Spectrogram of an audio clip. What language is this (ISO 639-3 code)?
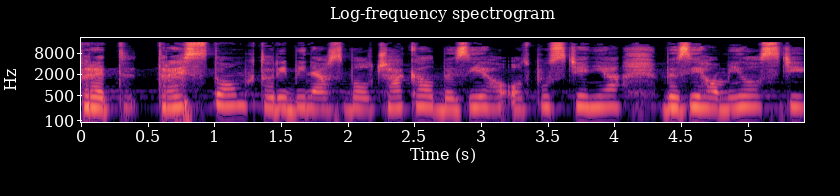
slk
